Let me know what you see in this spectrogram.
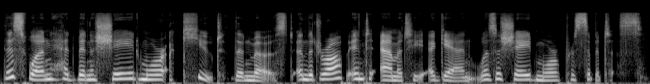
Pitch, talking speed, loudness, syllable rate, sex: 220 Hz, 195 wpm, -17 LUFS, 5.3 syllables/s, female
